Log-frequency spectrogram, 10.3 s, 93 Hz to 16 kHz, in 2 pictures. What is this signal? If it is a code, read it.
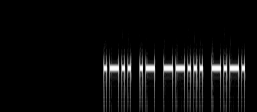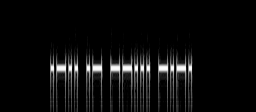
Morse code, heard as a keyed tone, about 21 wpm, 700 Hz. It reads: LA7C LA7C
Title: DXCC-100 Call Signs - 4 Characters - Repeated 2x - 20wpm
